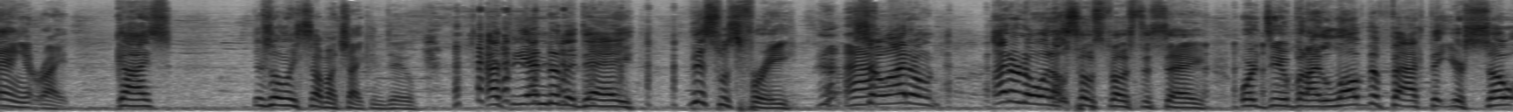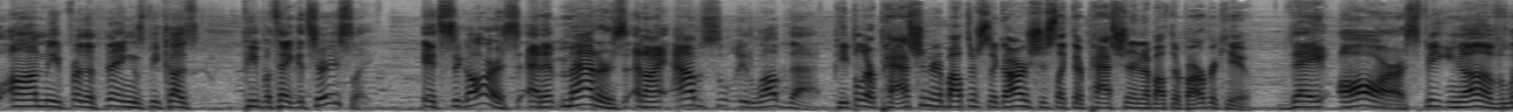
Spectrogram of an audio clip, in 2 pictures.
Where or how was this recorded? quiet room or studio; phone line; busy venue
busy venue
